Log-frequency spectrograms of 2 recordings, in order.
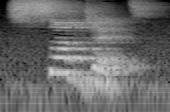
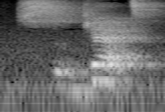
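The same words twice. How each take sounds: First: The stress is on the first syllable. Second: The stress is on the second syllable. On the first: It is a noun. "the stress falls on the first syllable here" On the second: It is a verb. "the stress falls on the second syllable here"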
